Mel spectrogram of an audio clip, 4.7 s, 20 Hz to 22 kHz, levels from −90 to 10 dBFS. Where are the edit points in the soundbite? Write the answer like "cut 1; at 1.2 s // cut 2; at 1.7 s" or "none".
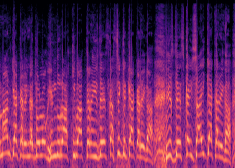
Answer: none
